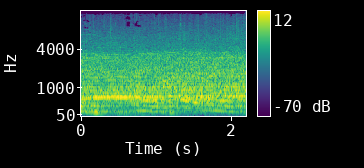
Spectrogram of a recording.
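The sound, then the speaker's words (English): A large arena crowd at a Philadelphia Sixers game cheers and roars as North Philly native Kyle Lowry checks in for his Sixers debut, in a dense, steady wash of noise that stays loud from start to finish, with no individual voices standing out. “And obviously the crowd, you know, rising in the moment.”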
